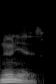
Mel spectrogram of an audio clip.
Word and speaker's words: Nunes: people get mad CU you keep on saying noes when it's NES you don't even know how to say it how do you pronounce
